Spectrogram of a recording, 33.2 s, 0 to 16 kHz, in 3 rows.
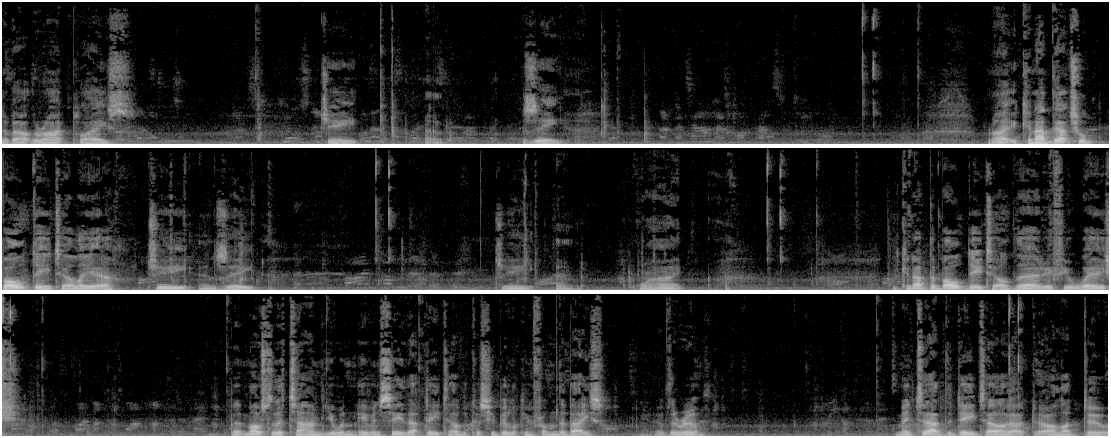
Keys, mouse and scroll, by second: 2.3 middle click, 3.6 g, 4.5-7.4 middle drag, 5.8 z, 8.5 click, 10.2-10.9 middle click, 10.6 scroll, 12.6-13.2 typing, 14.7 click, 14.7 g, 16.1 g, 17.2 y, 18.6 click, 19.9 middle click, 21.3 middle click, 22.0 click, 24.1 middle click, 24.3-24.9 scroll down 7, 26.1 middle click, 29.2 scroll, 30.6 middle click, 30.7 middle click, 32.1 click.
